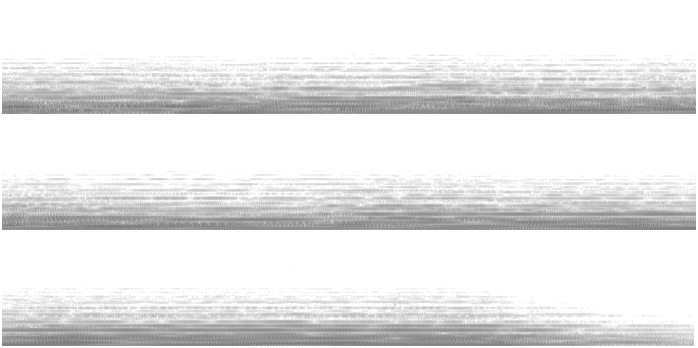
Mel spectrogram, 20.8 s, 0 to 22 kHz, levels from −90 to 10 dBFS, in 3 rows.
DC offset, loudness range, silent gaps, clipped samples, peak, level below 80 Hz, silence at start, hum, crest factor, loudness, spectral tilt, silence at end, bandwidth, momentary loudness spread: under 0.1%; 3 LU; none; under 0.1%; -26 dBFS; -48 dBFS; 0 s; none; 14 dB; -43 LUFS; -11 dB/octave; 0 s; 3.7 kHz; 4 LU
